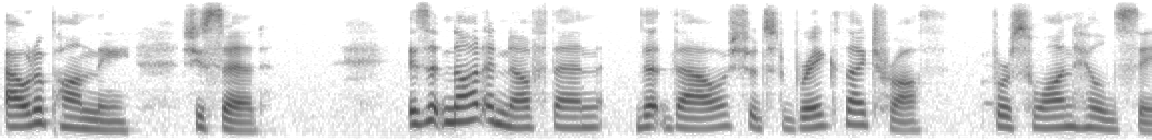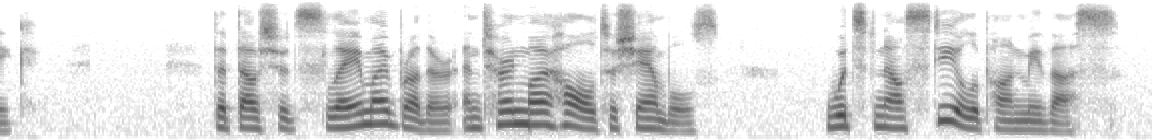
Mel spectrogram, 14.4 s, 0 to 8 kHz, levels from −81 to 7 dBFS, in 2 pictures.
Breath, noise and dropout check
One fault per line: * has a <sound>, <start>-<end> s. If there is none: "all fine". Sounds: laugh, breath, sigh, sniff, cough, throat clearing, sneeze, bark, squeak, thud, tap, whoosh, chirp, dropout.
all fine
